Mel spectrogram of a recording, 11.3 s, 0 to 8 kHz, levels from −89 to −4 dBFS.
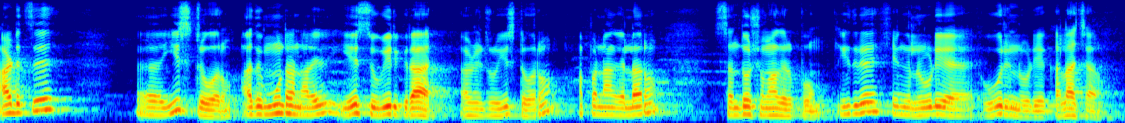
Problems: none marked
